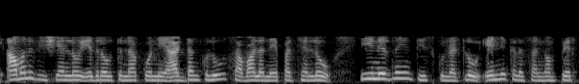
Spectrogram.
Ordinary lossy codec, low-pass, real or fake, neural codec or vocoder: MP3, 24 kbps; 3.6 kHz; real; none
